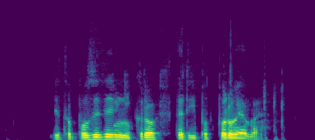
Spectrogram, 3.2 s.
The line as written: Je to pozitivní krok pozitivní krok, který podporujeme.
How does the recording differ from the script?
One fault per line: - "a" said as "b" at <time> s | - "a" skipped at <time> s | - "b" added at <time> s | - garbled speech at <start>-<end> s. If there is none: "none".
- "pozitivní krok" skipped at 1.6 s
